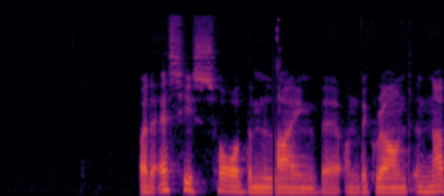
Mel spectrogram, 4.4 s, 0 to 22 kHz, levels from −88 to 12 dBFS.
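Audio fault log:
2.73–2.81 s corrupt frame decoded: a loud burst across a few frames, damaged bits misplacing spectral energy; spread over about 86 ms, unlike a single click.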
